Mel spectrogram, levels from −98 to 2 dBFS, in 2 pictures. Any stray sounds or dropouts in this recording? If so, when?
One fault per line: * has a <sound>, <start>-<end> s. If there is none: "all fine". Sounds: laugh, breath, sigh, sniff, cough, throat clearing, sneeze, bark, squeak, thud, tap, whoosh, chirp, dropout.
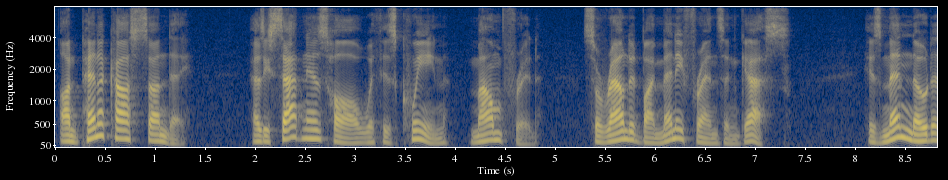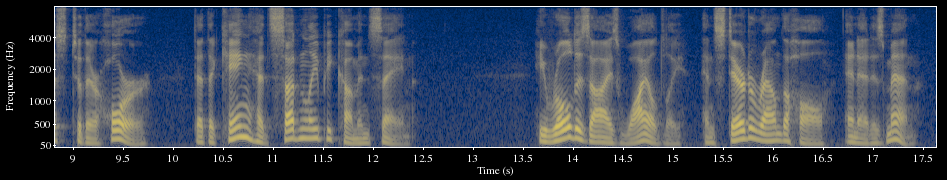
all fine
